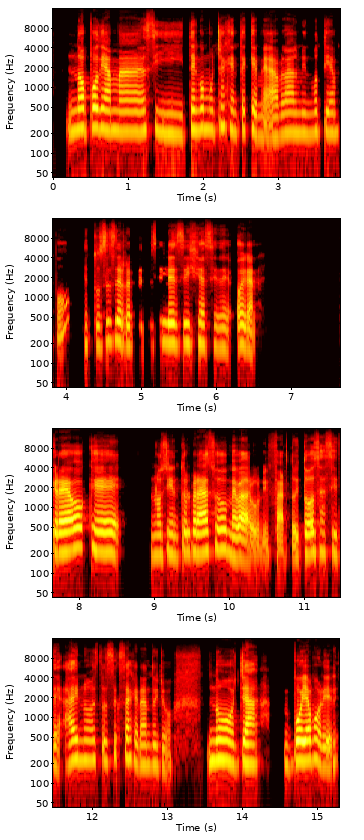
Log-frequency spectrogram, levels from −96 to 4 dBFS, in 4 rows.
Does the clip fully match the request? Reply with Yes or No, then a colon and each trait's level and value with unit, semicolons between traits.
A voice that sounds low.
No: high, 210 Hz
